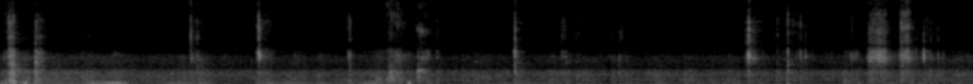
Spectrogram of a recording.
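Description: Close-miked chewing of a hand-fed mouthful of rice and fried fish, with irregular wet mouth clicks and lip smacks.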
